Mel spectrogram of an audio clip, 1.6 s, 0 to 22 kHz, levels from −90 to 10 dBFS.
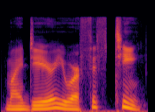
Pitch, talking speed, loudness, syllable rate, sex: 130 Hz, 195 wpm, -17 LUFS, 5.1 syllables/s, male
